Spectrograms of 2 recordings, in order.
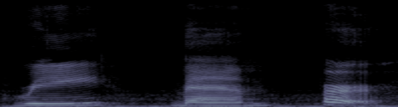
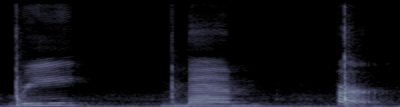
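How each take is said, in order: First: "Remember" very slow, one beat per syllable, falling at the end; teacher repeating the clapped word. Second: "Remember" very slow, one beat per syllable; teacher clapping out syllables; clapped syllables. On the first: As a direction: clap "Remember" again and land it. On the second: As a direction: clap out "Remember" part by part, slowly. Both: Shown as a demonstration. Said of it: "practice by clapping".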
